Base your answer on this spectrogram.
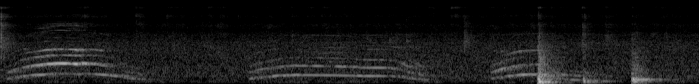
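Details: Mother cat, angry, producing three loud drawn-out wailing yowls that rise and sink in long arcs, followed by sharp knocks and thumps near the end.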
